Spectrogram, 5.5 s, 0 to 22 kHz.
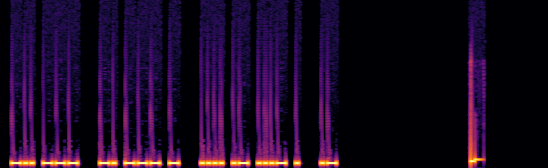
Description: Morse code, heard as a keyed tone, about 37 wpm, 700 Hz. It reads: DO NOT HAVE A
